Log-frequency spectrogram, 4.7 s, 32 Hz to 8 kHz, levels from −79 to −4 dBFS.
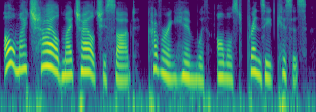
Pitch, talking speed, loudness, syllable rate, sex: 210 Hz, 165 wpm, -17 LUFS, 4.4 syllables/s, female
